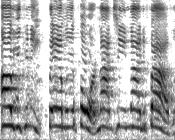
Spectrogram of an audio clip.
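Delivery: high, loud, separate bursts; blinking sign. Retold or imitated. Lighted Southern restaurant sign listing facts, punched out item by item. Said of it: "sign that just blinks facts".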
